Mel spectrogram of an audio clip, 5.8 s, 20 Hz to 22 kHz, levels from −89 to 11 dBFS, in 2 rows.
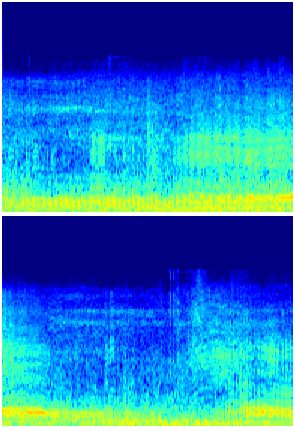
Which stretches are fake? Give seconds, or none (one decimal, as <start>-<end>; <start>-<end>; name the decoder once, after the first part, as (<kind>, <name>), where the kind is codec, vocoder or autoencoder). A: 1.0-3.3 (vocoder, Vocos)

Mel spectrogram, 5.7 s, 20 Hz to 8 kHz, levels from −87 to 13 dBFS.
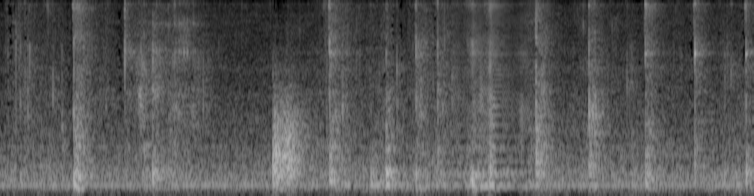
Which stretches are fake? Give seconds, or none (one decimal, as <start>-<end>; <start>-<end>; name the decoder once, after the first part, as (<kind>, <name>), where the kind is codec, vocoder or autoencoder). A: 3.4-4.0 (vocoder, Vocos)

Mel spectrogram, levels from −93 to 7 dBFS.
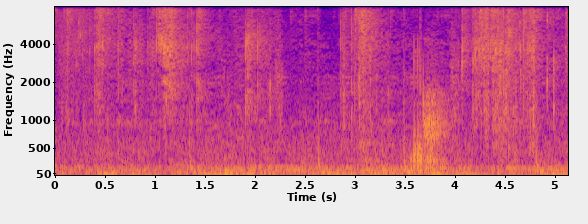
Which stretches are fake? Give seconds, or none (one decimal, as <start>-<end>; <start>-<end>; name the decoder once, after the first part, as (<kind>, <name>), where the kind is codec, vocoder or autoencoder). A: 0.4-1.2 (vocoder, Vocos)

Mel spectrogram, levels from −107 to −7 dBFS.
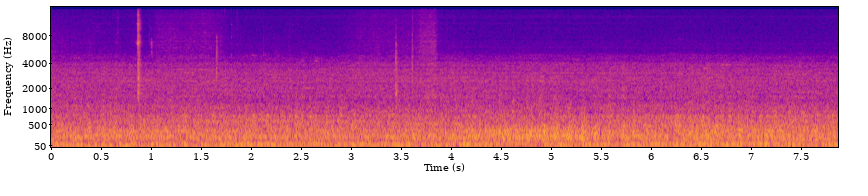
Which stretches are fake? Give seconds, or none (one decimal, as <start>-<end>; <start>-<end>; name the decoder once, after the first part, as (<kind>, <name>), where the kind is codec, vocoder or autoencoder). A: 0.4-1.7 (vocoder, Vocos); 2.7-5.8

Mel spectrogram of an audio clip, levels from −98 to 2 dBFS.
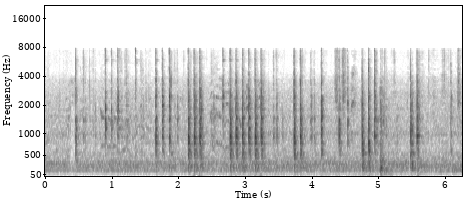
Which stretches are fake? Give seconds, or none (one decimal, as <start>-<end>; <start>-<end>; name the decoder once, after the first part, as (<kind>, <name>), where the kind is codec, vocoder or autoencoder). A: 5.2-6.3 (vocoder, Vocos)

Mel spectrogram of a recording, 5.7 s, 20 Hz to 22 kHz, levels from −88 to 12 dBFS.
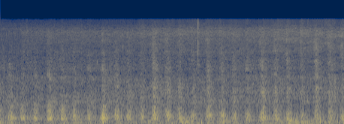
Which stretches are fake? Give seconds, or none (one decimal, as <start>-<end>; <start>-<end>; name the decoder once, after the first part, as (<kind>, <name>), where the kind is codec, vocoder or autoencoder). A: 1.3-2.4 (vocoder, Vocos); 3.3-5.7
